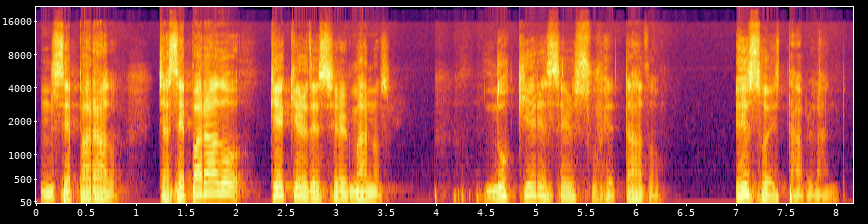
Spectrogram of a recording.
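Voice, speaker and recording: A man's voice: mid-range voice, big pitch swings, measured pace, sharp tone. A male pastor giving a sermon, asking the congregation rhetorical questions and repeating key words.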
